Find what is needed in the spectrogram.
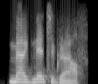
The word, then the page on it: magnetograph: Indian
